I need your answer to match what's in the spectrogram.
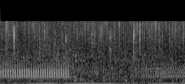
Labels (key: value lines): label: biophony, croak
recorder: SoundTrap 500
